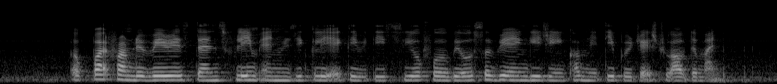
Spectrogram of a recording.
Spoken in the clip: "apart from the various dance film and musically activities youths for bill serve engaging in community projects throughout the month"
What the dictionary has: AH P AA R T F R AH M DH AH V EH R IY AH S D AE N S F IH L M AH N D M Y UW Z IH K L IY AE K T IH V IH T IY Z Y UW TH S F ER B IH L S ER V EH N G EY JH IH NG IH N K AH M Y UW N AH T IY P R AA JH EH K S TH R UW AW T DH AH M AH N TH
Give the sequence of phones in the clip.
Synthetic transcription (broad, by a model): AH P AA T F R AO M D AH V EH R IY AH S D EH N S F L M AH N M Y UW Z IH K L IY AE K T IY V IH T IY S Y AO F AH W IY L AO L S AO B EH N G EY JH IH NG IH N K AH M Y UW N AH T IY P R AA JH EH K S T R UW AW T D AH M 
